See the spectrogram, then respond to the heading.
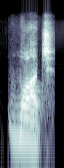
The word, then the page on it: wodge: Indian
